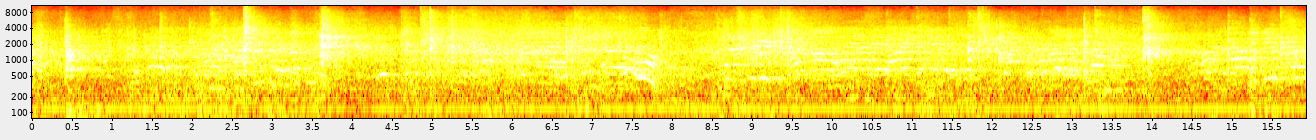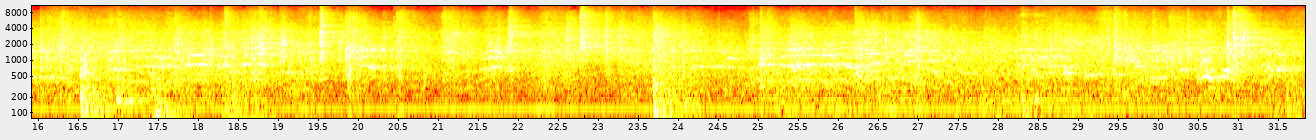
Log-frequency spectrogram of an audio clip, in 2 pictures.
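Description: Ice hockey being played in a rink: indistinct shouting voices of players and spectators with sharp clacks of sticks on the puck and knocks of the puck against the boards, scattered irregularly, over a steady low hum.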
